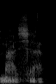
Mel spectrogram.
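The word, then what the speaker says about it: מָשַׁל: 네모는 미음 발음 나는 건 알겠는데 오늘 이제 저 더블처럼 생긴 거 쉰을 배웁니다. S 발음이 나고요. 라메드 L 발음 납니다. 마샬이랍니다. 마샬.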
